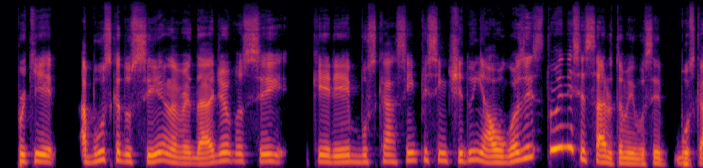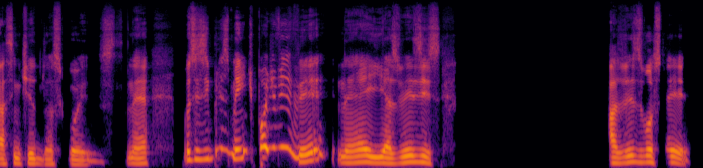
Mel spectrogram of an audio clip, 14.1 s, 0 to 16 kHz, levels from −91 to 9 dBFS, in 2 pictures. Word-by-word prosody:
porque, 155 Hz, -2 st, +1 dB, 0.3 s
a -, -, +3 dB
busca 180 Hz, +6 st, 0 dB
do 150 Hz, -1 st, -1 dB
ser 155 Hz, +3 st, +1 dB
na 140 Hz, -, +1 dB
verdade 120 Hz, +4 st, 0 dB
é, 175 Hz, -, +3 dB
você 160 Hz, -1 st, -3 dB, 0.3 s
querer 140 Hz, -1 st, +1 dB
buscar 145 Hz, +1 st, -5 dB
sempre 175 Hz, +5 st, -4 dB
sentido 170 Hz, +1 st, -2 dB
em 180 Hz, -3 st, 0 dB
algo, 130 Hz, +2 st, +3 dB
às 175 Hz, -, +3 dB
vezes, 240 Hz, -, -1 dB
não 420 Hz, -, +8 dB
é 455 Hz, -, +5 dB
necessário 185 Hz, -, +2 dB
também, 115 Hz, -2 st, 0 dB
você 105 Hz, +2 st, -2 dB
buscar 115 Hz, -2 st, 0 dB
sentido 105 Hz, -1 st, -2 dB
nas 100 Hz, +1 st, -5 dB
coisas, 100 Hz, -, -5 dB
né, 115 Hz, 0 st, 0 dB, 0.3 s
você 185 Hz, +2 st, 0 dB
simplesmente 285 Hz, -, -1 dB
pode 460 Hz, -1 st, +3 dB, 0.2 s
viver, 170 Hz, -, +2 dB
né, 130 Hz, +2 st, +2 dB
e 125 Hz, -1 st, +4 dB
às 110 Hz, -, +2 dB
vezes 135 Hz, -2 st, +1 dB, 1.7 s
às 120 Hz, -1 st, +2 dB
vezes 140 Hz, +1 st, 0 dB
você 135 Hz, -1 st, 0 dB
145 Hz, 160 wpm, -23 LUFS, 120-170 Hz, 1.7 s, não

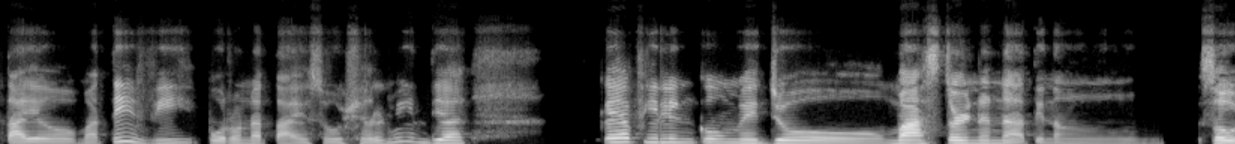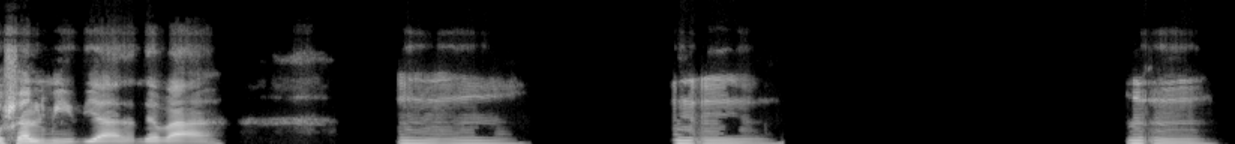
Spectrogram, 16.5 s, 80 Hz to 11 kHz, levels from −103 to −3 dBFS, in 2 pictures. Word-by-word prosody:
tayo 175 Hz, -1 st, -1 dB
ma-TV, 235 Hz, -, -4 dB
puro 190 Hz, -1 st, -4 dB
na 185 Hz, 0 st, -4 dB
tayo 175 Hz, -1 st, -4 dB
social 175 Hz, +2 st, -7 dB
media, 230 Hz, -8 st, -1 dB, 0.9 s
kaya 285 Hz, +2 st, +6 dB
feeling 270 Hz, -3 st, -2 dB
ko 260 Hz, -1 st, -1 dB
medyo, 220 Hz, -3 st, +1 dB, 0.7 s
master 200 Hz, +1 st, +8 dB
na 195 Hz, -1 st, 0 dB
natin 175 Hz, -1 st, -1 dB
ang, 170 Hz, 0 st, -14 dB, 0.8 s
social 190 Hz, -2 st, +6 dB
media, 160 Hz, -4 st, -2 dB
'di 160 Hz, 0 st, -3 dB
ba? 150 Hz, 0 st, +1 dB, 1.3 s
Mm. 185 Hz, -2 st, -10 dB, 1.0 s
Mm. 180 Hz, -4 st, -8 dB, 2.3 s
Mm. 175 Hz, -5 st, -7 dB
185 Hz, 80 wpm, -26 LUFS, 175-215 Hz, 2.3 s, master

